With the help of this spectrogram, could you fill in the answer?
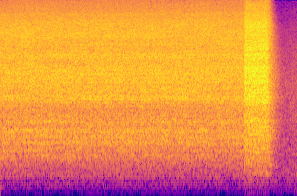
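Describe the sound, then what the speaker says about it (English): A hair dryer blows a woman's short, freshly cut hair, a loud steady close-up whoosh that surges briefly before switching off and fading out. "Now so far blow drying."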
